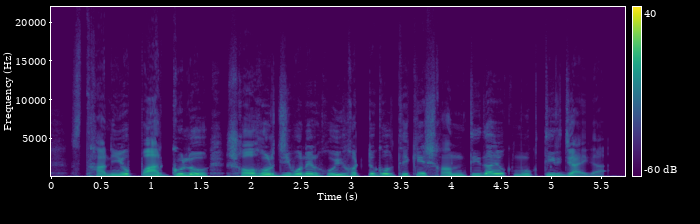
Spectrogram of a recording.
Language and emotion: Bengali, happy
